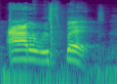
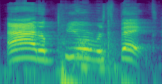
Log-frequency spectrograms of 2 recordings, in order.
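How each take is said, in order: First: Said in the usual way. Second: "out of pure respect" drawn out slowly, "pure" leaned on; slow down and lean hard on "pure respect"; stress on pure respect. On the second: Shown as a demonstration.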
